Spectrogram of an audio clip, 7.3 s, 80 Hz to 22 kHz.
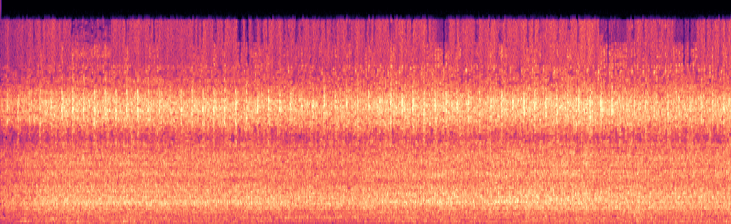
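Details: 1.8-liter Mazda Miata with cylinder 1 misfire despite new plugs, coils, wires, checked cam sensor and vacuum leaks: uneven loping idle with periodic exhaust skip; injectors suspected, not confirmed.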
